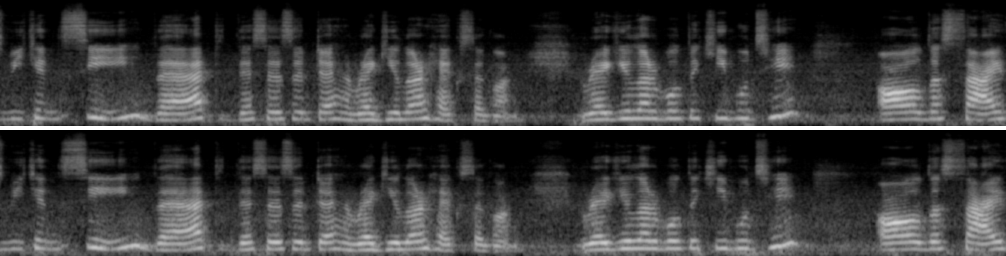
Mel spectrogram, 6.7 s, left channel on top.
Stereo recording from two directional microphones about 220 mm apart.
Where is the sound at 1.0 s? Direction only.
15° left (ahead or behind).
